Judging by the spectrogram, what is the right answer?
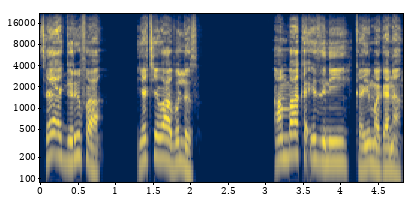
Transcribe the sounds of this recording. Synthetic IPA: sa˦jʔa˨ɡʲɪ˨ɾɪ˦ɸa˨ | jaː˦t͡ʃeː˦˨waː˦˨bʊ˦lʊ˨s | ʔa˦mbaː˦ka˨ʔɪ˦zɪ˨niː˦ka˨ji˦mɐ˨ɡɐ˦naː˨

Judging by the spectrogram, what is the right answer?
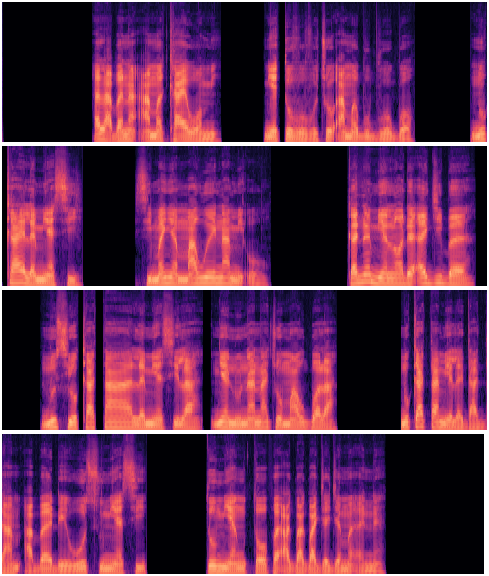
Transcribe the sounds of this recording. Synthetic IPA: ɛ˦la˨bɛ˦nã˦ʔa̰˨mɛ̃˨ka˦ɛ˦wɔ˨mĩ˨ | mĩ˨ɛ˨t̪o˦vo˨vo˨t͡ʃo˦ʔa̰˨mɛ̃˨bu˦bu˨wo˦ɡ͡bɔ˨ | nũ˦ka˦ɛ˦lɛ˨mĩ˨a˨si˨ | si˨mɛ̃˦ɲɛ̃˦mã˦wu˦ɛ˦nã˦mĩ˨ʔo̰˨ | kɛ˦nɛ̃˦mĩ˨ɛ˨l̃ɔ̃˨ɖɛ˨ʔɛ˦d͡ʑi˦bɛ˦ | nũ˦si˨wo˦ka˦t̪ã˦lɛ˨mĩ˨a˨si˨la˦ɲɛ̃˦nũ˨nã˦nã˦t͡ʃo˦mã˦wu˦ɡ͡bɔ˦la˦ | nũ˦ka˦t̪ã˦mĩ˨ɛ˨lɛ˨d̪a˨d̪ã˦ma̰˨bɛ˦ɖɛ˨wo˦su˨mĩ˦a˨si˦ | t̪o˦mĩ˨a˨ŋũ˦t̪ɔ˦wo˦ɸɛ˦ʔa̰˨ɡ͡ba˨ɡ͡ba˦d͡ʒɛ˨d͡ʒɛ˨mɛ̰̃˨ʔɛ̰˨nɛ̰̃˨

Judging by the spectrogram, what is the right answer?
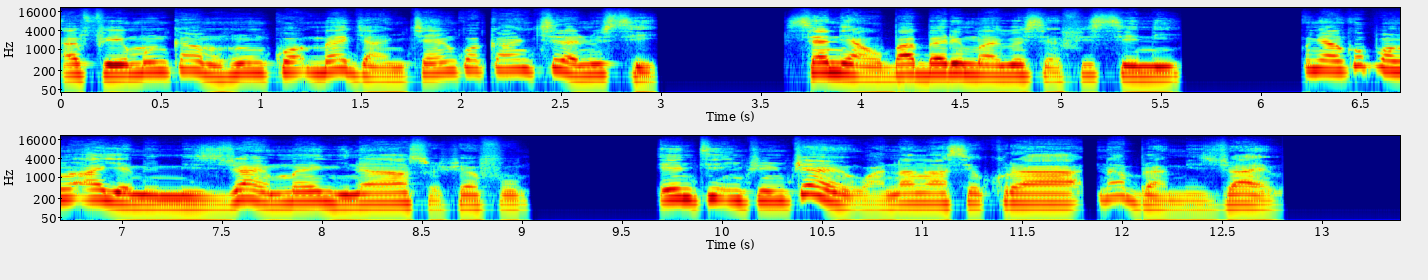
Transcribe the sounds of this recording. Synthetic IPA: æ˨fe˨i˨mʊ̃˦ŋ̩˦kʰã˦m̃˨ɦʊ̃˦ŋ̩˦kʰʷɔ˦mæ˦d͡ʑa˨ɲ̩˨t͡ɕʰɛ̃˦nŋ̩˦kʰɔ˦kʰã˦ɲ˦t͡ɕʰɪ˦ɾɛ˦˨nʊ̃˦se˨ | sɛ˦nɪ̃˨a˨wʊ˨ba˦bæ˦ɾi˦mã˨˦jo˦sɛ˨fi˦se˨nĩ˦ | o˨ɲã˨ŋko˦pɔ̃˦na˦jɛ˨mɪ̃˨mĩ˨s̬ɾa˦ɛ˨mː˦ã˦ɲĩ˨nãː˦a˦sʊ˨ɕᶣɛ˦fʊ̃˦ | n˦tʰi˦ɲ̩˨t͡ɕᶣɪ̃˨ɲt͡ɕᶣɛ̃˦˨nwa̰˨nã˦ŋa˦sɪ˦kʰʊ˦ɾaː˦nã˦bɾa̰˨mḭ̃˨sɾa˦˨ɛ̰˨m

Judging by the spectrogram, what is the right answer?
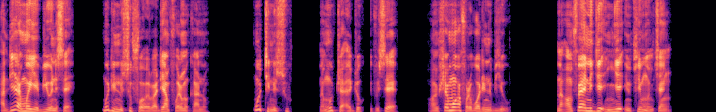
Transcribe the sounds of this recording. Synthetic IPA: a˨dɪ˦a˨mʊ̃˦æ˦jɛ˨bi˦o˨nʊ̃˦sɛ˦˨ | mʊ̃˦di˨nʊ̃˨su˦fɔ˨æ˨a˨dɪ˦a˦mpɔ˨ɾɪ˦m̩̃˨kʰã˦nʊ̃˦ | mʊ̃˦tʰi˨nʊ̃˨su˦ | nã˨mʊ̃˦t͡ɕᶣa̰˨ʔæ̰˨d͡ʑᶣo˦e˨fi˨sɛ˦ | ɔ̰̃˨ɲ̩˨ɕᶣɛ˦mʊ̃˦a˦fɔ˨ɾɪ˨bɔ˦dɪ˦nʊ̃˦bi˦o̰˨ | nã˨ɔ̃˨m̩˨fɛː˦nɪ̃˦d͡ʑe˦ɲ̩˨ɲe˦m̩˨fĩ˦mʊ̃˨ɲ̩˨t͡ɕʰɛ̃˦n

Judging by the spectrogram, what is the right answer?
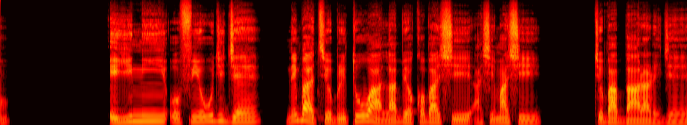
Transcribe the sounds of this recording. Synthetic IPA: e˨ji˨˦nĩ˧o˦˨fĩ˧o˧wu˦d͡ʒi˦d͡ʒɛ˧ | nĩ˦ɡ͡ba˦˨ti˨˦o˦˨bĩ˨ɾ̃ĩ˨˦to˦wa˦˨la˨˦bi˦ɔ˧kɔ˦ba˦ʃe˧a̰˨ʃe˧mãː˦ʃe˧ | ti˦o˦ba˦ba˧a˧ɾa˧ɾɛ˨d͡ʒɛ˨˦

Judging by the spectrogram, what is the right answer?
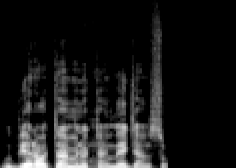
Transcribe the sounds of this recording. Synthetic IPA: o˨bi˦a˦a˦˨ɔ˨tʰã˦˨mɪ̃˦nʊ̃˦tʰã˨ŋmæ̃˨˦d͡ʑã˨n̩˦sʊ̰˨

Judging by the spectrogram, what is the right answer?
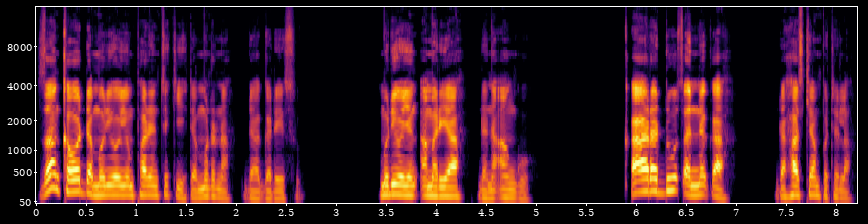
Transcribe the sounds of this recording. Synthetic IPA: zɐ˦˨ŋkɐ˦wɐ˦da˨mʊ˦ɽjoː˦jɪ˦mɸɐ˦ɾɪ˦nt͡ʃɪ˦kʲiː˨da˨mʊ˦rnaː˨daː˨ɡɐ˨ɽeː˦su˨ʔ | mʊ˦ɽjoː˦jɪ˦ŋʔa˦mɐ˦ɾjaː˦da˨na̰˦ʔa˦ŋɡʷoː˨ | kʼaː˦ɽɐ˦duː˦sʼɐ˨nːɪ˦kʼaː˨ | da˨ɦa˦skʲɛ˦mɸɪ˨tɪ˦la̰ː˨

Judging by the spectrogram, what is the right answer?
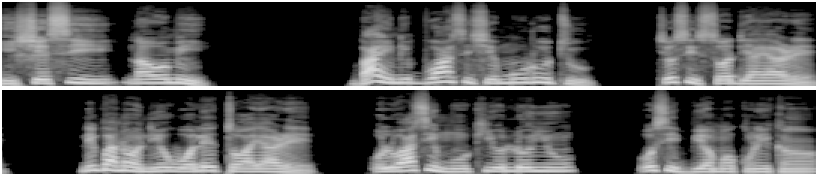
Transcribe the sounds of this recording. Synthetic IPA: i˨ʃe˧si˦nã˦o˧mĩ˦˨ | ba˨˦i˦˧nĩ˧bu˦a˦si˦˨ʃe˧mũ˦ɾu˦˨tu˨ | ti˦o˦si˦˨sɔ˨˦di˧a˧ja˧ɾɛ̰˨ | nĩ˦ɡ͡ba˦˨nãː˦˨nĩ˨˦o˦wɔ˧le˦˨tɔ˧˦a˧ja˧ɾɛ˨ | o˧lu˦wa˦si˦˨mũ˨˦kʰi˦o˧lo˦j̃ũ˦ | o˦si˦˨bi˨˧ɔ˧mɔ̃˧kũ˨ɾ̃ĩ˧kã˧

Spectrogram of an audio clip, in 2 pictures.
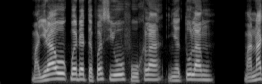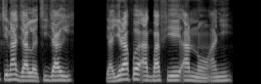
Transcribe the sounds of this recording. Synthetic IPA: mã˨ji˦ɾa˦wo˦k͡pɛ˦ɖɛ˦t̪ɛ˨ɸɛ˦si˨wo˦ɸo˨xlã˦ɲɛ̃˨t̪o˦la˦ŋũ˦ | mã˨nã˦t͡ɕi˦nã˦d͡ʒa˨lɛ˨t͡ɕi˦d͡ʒa˦ɣi˦ | ja˨ji˦ɾa˦ɸɛ˦ʔa˨ɡ͡ba˦fi˦e˦a˨nɔ̃˨a̰˨ɲĩ˦

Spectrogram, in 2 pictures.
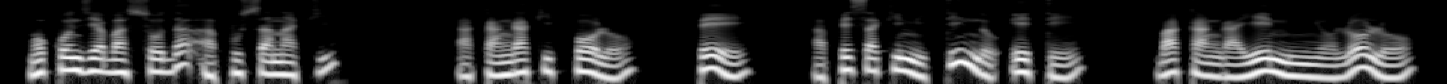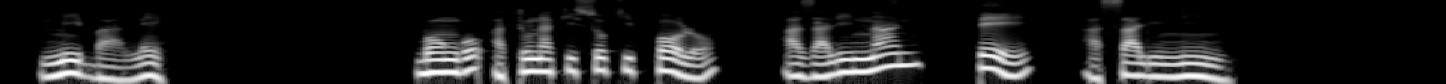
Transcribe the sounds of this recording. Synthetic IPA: mo˨ko˦nzi˨ja˨ba˨so˨da˦ʔa˨pu˦sa˦na˦ki˦ | a˨ka˨ŋɡa˦ki˦po˦lo˨ | pe˦ | a˨pe˦sa˦ki˦mi˨ti˦ndo˨e˦te˨ | ba˦ka˨ŋɡa˨je˦mi˨ɲo˨lo˦lo˨ | mi˦ba˨le˦ | bo˦ŋɡo˦ʔa˨tu˦na˦ki˦sɔ˦ki˦po˦lo˨ | a˨za˨li˦na˦ni˨˦ | pe˦ | a˨sa˦li˦ni˦ni˨

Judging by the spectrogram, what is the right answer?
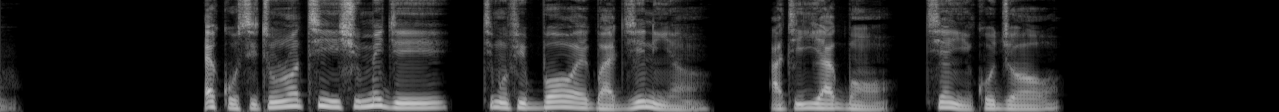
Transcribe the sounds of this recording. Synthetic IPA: ɛ˧ko˨si˨tũ˨˦ɾ̃ã˦tʰi˦i˧ʃu˧me˦˨d͡ʒe˧ | ti˦mo˧fi˧bɔ˦ɛ˧ɡ͡ba˨d͡ʒi˨˦e˦nĩ˨j̃ã̰˨˦ | a̰˨ti˧ji˧a˧ɡ͡bɔ̃˨ | tʰi˦ɛ˦˨j̃ĩ˨˦ko˦d͡ʒɔ˧

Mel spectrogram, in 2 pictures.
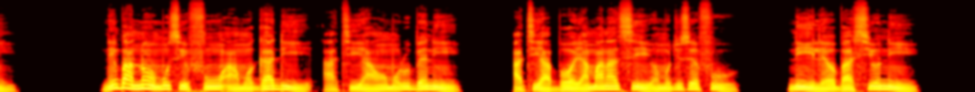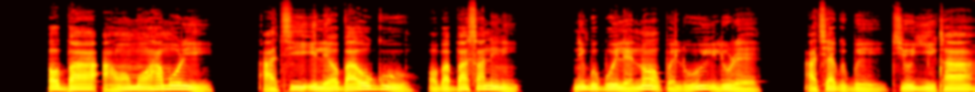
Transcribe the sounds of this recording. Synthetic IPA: nĩ˨˦ɡ͡ba˦˨nãː˦˨mo˦se˦˨fũ˨˦a̰˦˨w̃ɔ̃˧ɡa˦di˦˨a̰˨tʰi˧a˨w̃ɔ̃˧mɔ̃˧ɾu˦bɛ˦nĩ˦˨ | a˨ti˧a˨bɔ˧i˨a˨˧ma˦nã˦si˦˨ɔ˧mɔ̃˧d͡ʒo˦sɛ˦fu˧˨ | nĩ˦i˦˨lɛ˨ɔ˧ba˧si˦o˦nĩ˧˨ | ɔ˧ba˧a˨w̃ɔ̃˧ɔ˧mɔ̃˧ɦa˦mo˦ɾi˦˨ | a̰˨tʰi˧i˧lɛ˨ɔ˧ba˧o˦ɡu˦˨ɔ̰˧ba˧ba˦sa˦nĩ˦˨ɾĩ˨ | nĩ˦ɡ͡bo˧ɡ͡bo˧i˧lɛ˨nãː˦˨k͡pɛ˨lu˨˦i˦˨lu˨˦ɾɛ˨ | a̰˨ti˧a˧ɡ͡bi˨ɡ͡be˨tʰi˨˦o˦ji˦i˧ka˦

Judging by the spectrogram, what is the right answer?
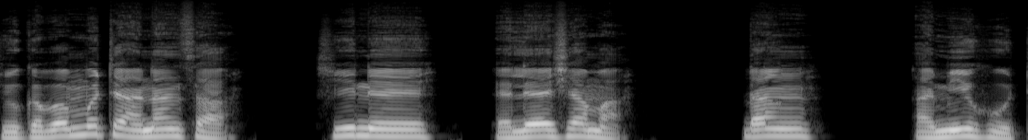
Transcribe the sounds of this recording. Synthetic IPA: ʃuː˨ɡɐ˨bɐ˦mːʊ˦taː˨nɛ˦nsa˨ʔ | ʃiː˦neː˨ | ʔɛ˨leː˦ʃ̬ɐ˦ma˨ | ɗɐ˦ŋ | ʔa˨miː˦ɦu˨t

